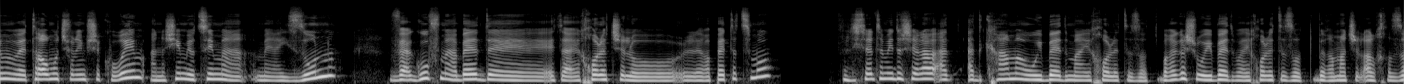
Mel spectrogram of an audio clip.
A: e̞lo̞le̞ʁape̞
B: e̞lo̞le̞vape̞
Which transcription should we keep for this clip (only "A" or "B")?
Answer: A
